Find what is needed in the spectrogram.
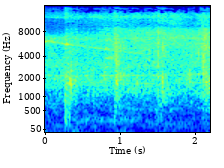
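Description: Footsteps on gravel: faint, irregular crunches, about four steps roughly half a second apart.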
